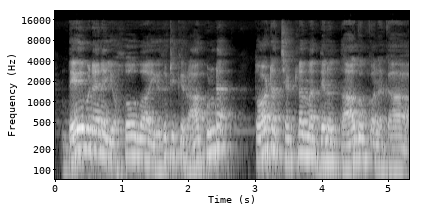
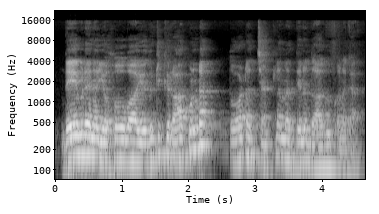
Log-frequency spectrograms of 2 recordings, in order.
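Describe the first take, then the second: The two takes are said the same way.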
